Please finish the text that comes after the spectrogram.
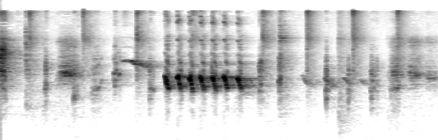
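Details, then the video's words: Greater green leafbird singing energetically, a varied run of chirps and whistles that climaxes in a quick series of about eight sharp rhythmic notes, followed by softer scattered chips, recorded close indoors. "CUCAK KOMBO GACOR"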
